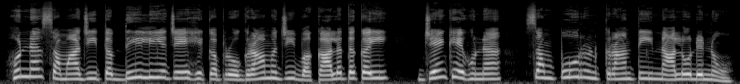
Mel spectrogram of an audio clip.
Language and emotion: Sindhi, neutral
